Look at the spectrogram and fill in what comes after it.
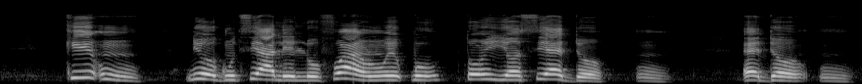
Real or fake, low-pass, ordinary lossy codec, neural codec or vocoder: real; none; none; none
